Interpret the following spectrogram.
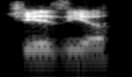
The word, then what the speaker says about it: jizya: Like, and oh yeah, by the way, S.E.T, it's pronounced jizya. Jizya. Jizya. Yeah, that's how you pronounce it.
